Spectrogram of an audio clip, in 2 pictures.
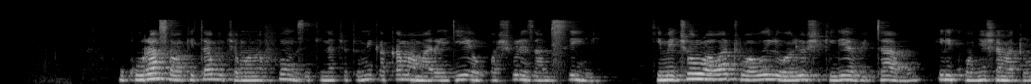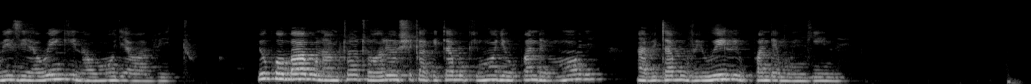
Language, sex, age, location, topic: Swahili, female, 36-49, Dar es Salaam, education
